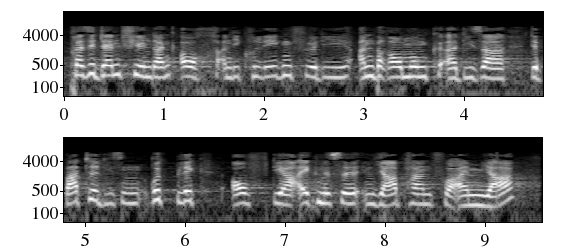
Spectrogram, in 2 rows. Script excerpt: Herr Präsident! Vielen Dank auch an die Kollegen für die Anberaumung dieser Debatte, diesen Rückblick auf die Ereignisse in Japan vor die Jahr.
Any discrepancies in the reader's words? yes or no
yes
